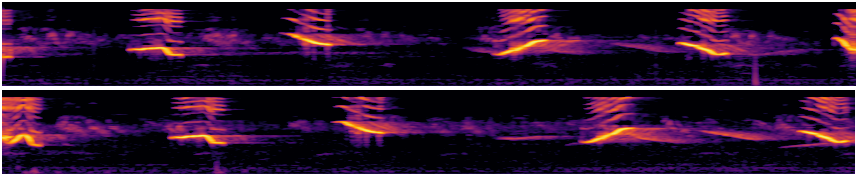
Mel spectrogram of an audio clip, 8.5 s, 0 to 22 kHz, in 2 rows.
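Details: Champion caged red-cowled cardinal held in hand, singing in the morning, December 2018: clear whistled notes, some rising and some falling with sharp bends, repeated about every three-quarters of a second in a steady series of about eleven phrases.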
